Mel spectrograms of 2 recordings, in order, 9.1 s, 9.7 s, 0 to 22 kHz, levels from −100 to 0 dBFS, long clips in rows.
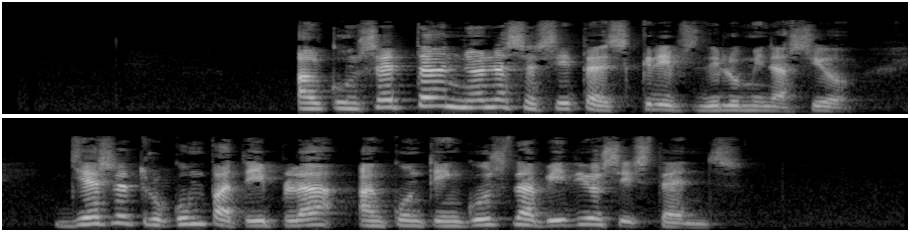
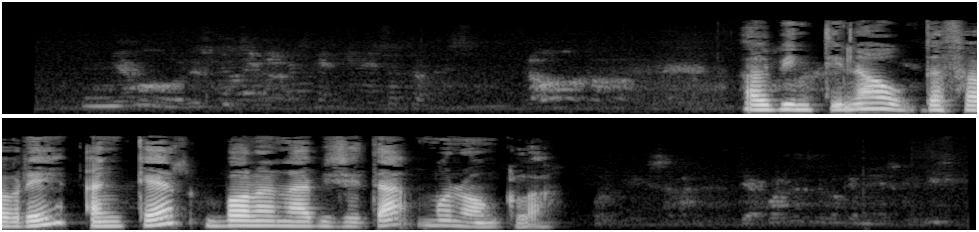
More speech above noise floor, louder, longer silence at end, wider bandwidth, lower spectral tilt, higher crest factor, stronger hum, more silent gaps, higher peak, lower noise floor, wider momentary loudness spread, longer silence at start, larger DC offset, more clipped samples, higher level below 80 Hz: about the same, 51 dB vs 49 dB; second, -31 LUFS vs -22 LUFS; second, 0.85 s vs 2.15 s; about the same, 11.5 kHz vs 11.5 kHz; second, -2 dB/octave vs -5.5 dB/octave; about the same, 22 dB vs 24 dB; neither; neither; second, -12 dBFS vs 0 dBFS; first, -84 dBFS vs -71 dBFS; first, 11 LU vs 8 LU; first, 1.5 s vs 0.55 s; neither; neither; second, -88 dBFS vs -72 dBFS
